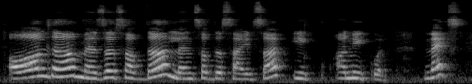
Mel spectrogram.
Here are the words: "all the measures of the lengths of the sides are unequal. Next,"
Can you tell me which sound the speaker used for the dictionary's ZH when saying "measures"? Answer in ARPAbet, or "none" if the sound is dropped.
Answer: Z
